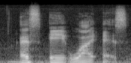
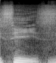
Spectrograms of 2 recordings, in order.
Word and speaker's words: says: He says, not he sees. No. You know the pronunciation is when you're doing uh you know first person singular is see. But the moment you get into third person singular, it becomes says.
